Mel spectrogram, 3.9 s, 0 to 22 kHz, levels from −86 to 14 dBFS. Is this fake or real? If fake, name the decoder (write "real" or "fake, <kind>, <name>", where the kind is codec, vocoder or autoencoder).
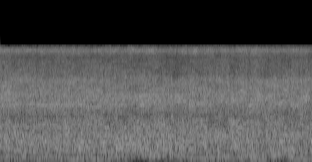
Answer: fake, codec, SNAC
